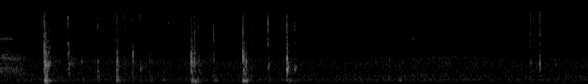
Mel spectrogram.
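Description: Quiet, scattered keystrokes of a password being typed on a computer keyboard, irregular taps and clicks set against a faint room hum with no talking.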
